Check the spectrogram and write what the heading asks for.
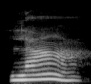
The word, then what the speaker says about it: လား: Okay, la. Can you say it? La. Okay, it sounds like the vowel in car, far, but there is one difference. In Burmese, we don't say rot sound, so we have to say la.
